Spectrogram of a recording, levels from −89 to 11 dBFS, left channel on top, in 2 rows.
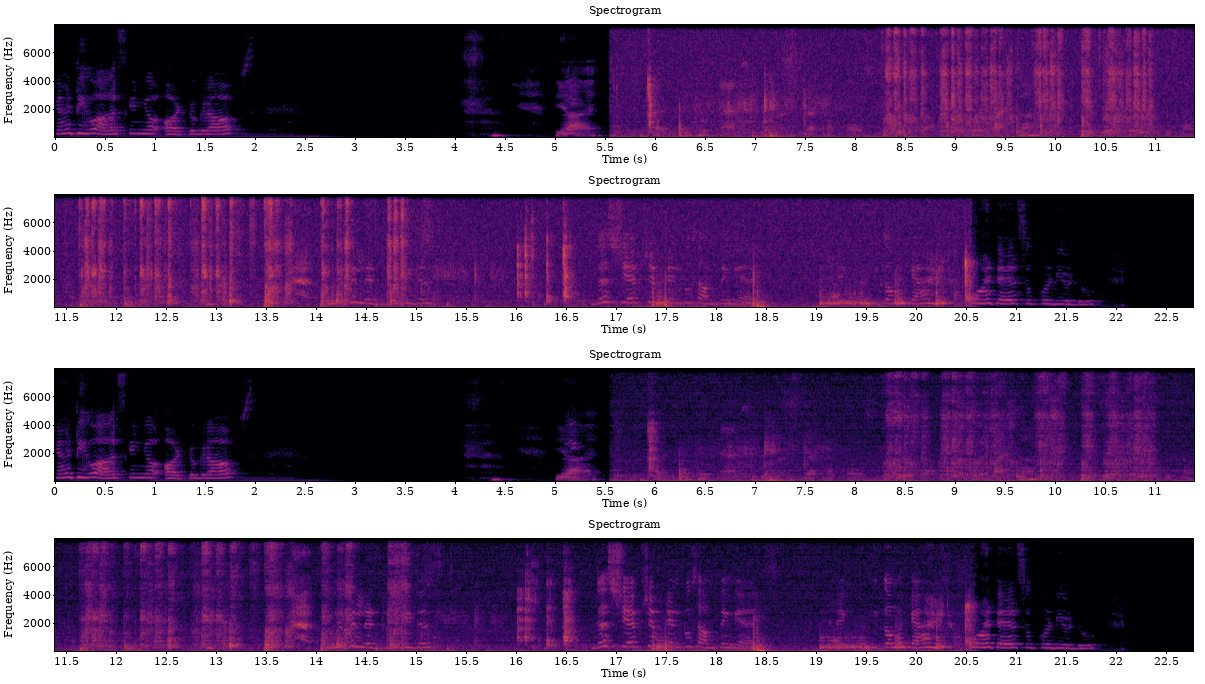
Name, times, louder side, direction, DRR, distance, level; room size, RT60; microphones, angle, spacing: voice 1, 0.0-2.4 4.1-4.4 5.0-5.2 12.9-13.1 13.7-15.3 16.7-18.6 18.9-22.1, right 1 dB, 10° right, 0.5 m, -46 dB
voice 2, 4.1-5.4 5.8-12.3 19.0-19.3, left 3 dB, 35° left, 0.8 m, -52 dB
Writing, 5.5-20.5, left 7 dB, 70° left, 0.8 m, -38 dB
7.1 x 6.0 x 2.3 m
head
